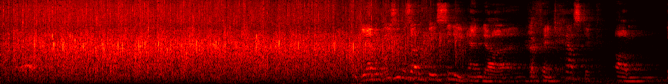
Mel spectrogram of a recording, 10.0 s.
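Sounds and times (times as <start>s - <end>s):
audience applause at a Michigan Christmas concert for an orchestra: 0.0s - 6.9s
speech: 5.4s - 10.0s.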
